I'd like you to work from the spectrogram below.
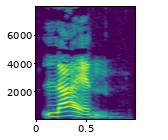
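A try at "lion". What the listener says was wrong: তোর উচ্চারণের ঢং দেখে মনে হচ্ছে লায়নের প্রচন্ড জ্বর হয়েছে, ও মাটির মধ্যে শুয়ে আছে। বলতে হবে এরম করে, লায়ন। মানে তোর বলার মধ্যে একটা গুরুগম্ভীর ভাব থাকবে, অত্যন্ত গভীরভাবে বলতে হবে, লায়ন।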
